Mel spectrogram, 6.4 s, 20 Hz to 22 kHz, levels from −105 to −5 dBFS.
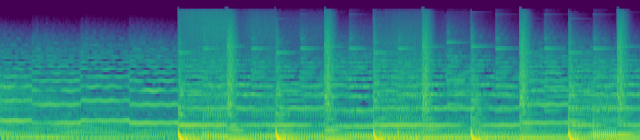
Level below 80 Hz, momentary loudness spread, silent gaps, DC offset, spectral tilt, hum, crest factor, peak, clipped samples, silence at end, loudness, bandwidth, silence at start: -26 dBFS; 9 LU; none; under 0.1%; -6 dB/octave; none; 18 dB; -2 dBFS; under 0.1%; 0 s; -22 LUFS; 16 kHz; 0 s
